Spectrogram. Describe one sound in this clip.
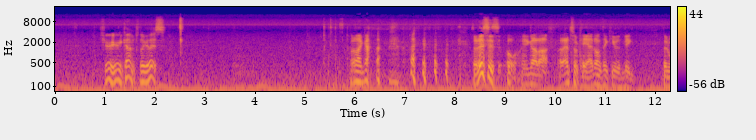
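An older man talks calmly and close by.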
